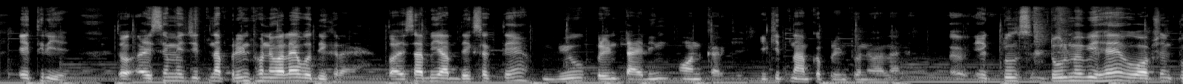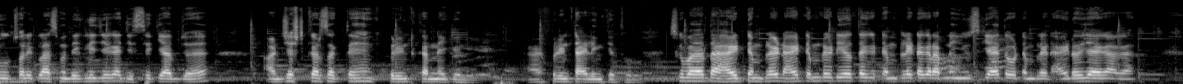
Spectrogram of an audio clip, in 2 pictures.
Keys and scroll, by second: 1.8 Escape, 4.1 space.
